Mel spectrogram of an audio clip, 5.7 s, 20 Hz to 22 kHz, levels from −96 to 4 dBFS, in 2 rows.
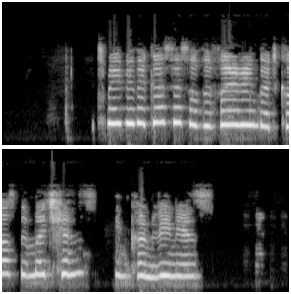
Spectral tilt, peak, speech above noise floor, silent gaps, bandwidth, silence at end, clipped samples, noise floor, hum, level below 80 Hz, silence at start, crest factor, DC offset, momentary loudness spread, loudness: -1 dB/octave; 0 dBFS; 56 dB; none; 8.6 kHz; 0.8 s; under 0.1%; -69 dBFS; none; -64 dBFS; 0.95 s; 14 dB; under 0.1%; 13 LU; -12 LUFS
